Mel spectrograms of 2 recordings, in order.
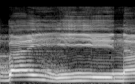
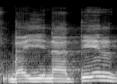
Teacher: ini harus jelas kasrohnya, suaranya yi, bukan i tapi yi, bukan bayinatin tapi bayinatin.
